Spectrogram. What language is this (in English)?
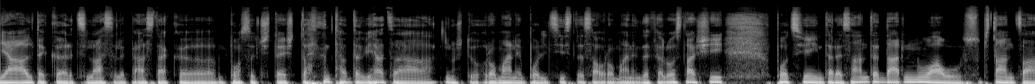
Romanian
